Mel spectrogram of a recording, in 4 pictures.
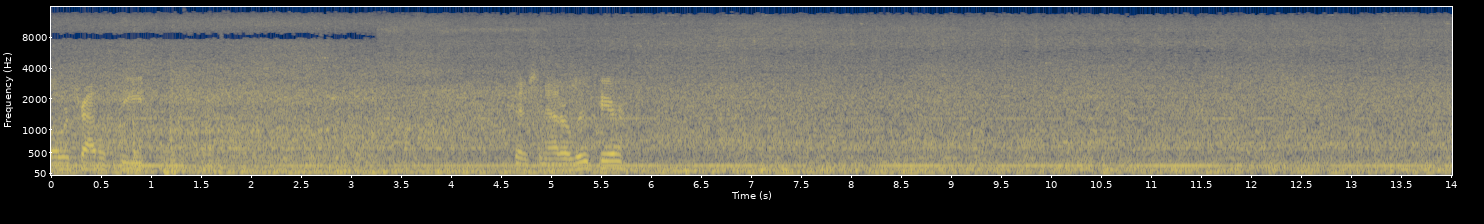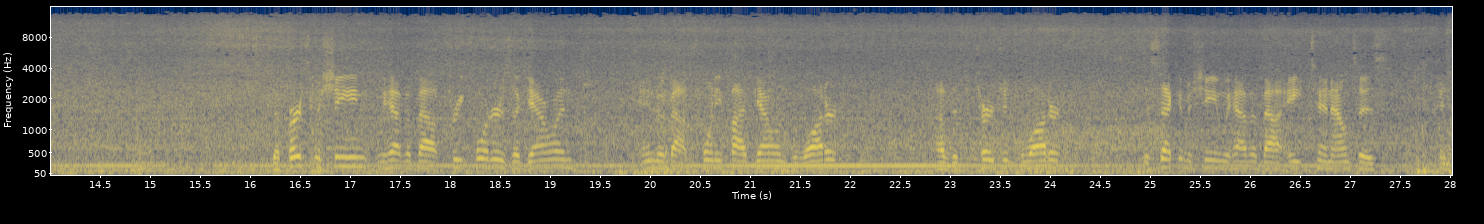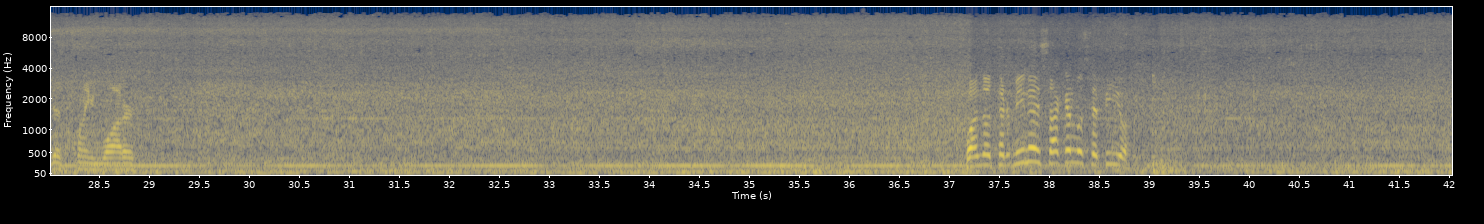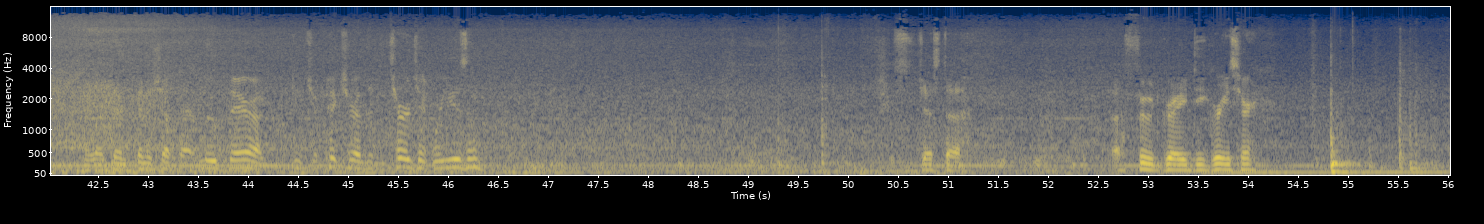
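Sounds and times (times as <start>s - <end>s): floor scrubber motors droning: 0.0s - 53.4s.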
